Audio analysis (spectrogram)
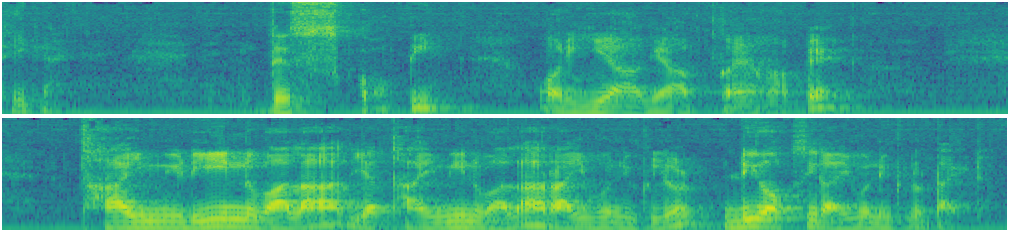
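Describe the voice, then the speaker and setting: Male biology tutor from India, mid-pitched, conversational question-and-answer lecture style. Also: takes it slowly, gravelly, long pauses, dark tone. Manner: chatty, keeps asking and answering his own questions, mixes in English terms. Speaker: biology teacher. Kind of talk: online exam-prep lecture.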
